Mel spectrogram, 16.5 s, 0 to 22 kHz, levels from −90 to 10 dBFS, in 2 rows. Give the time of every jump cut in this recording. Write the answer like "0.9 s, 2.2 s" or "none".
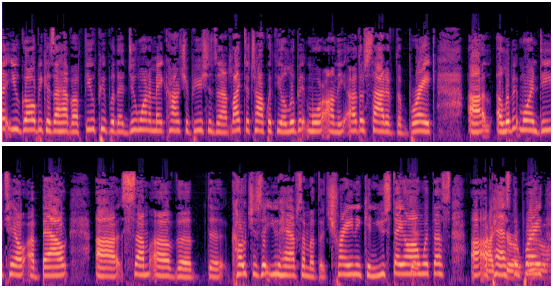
none

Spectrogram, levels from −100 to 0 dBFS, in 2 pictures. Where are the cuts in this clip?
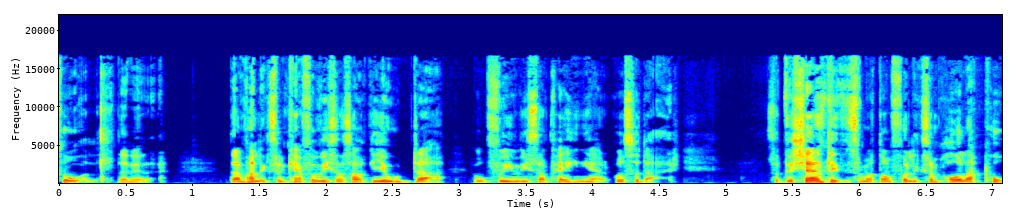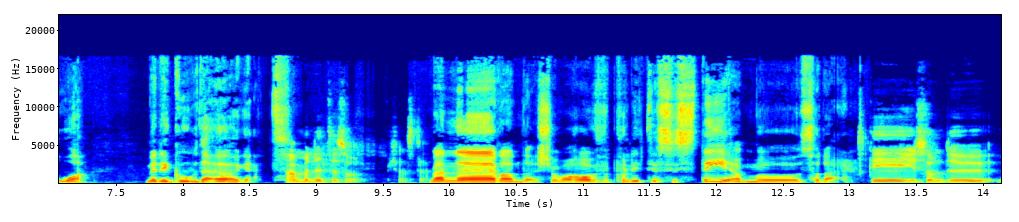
10.4 s, 13.1 s

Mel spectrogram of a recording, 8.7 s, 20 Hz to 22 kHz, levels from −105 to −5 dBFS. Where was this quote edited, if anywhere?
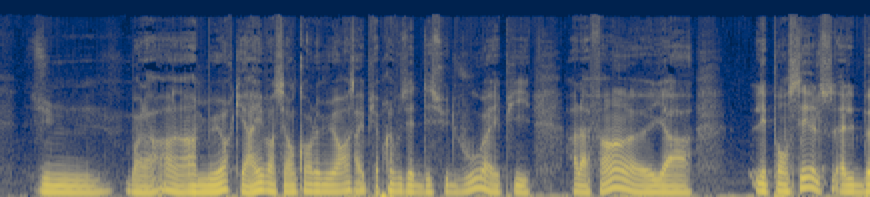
3.5 s

